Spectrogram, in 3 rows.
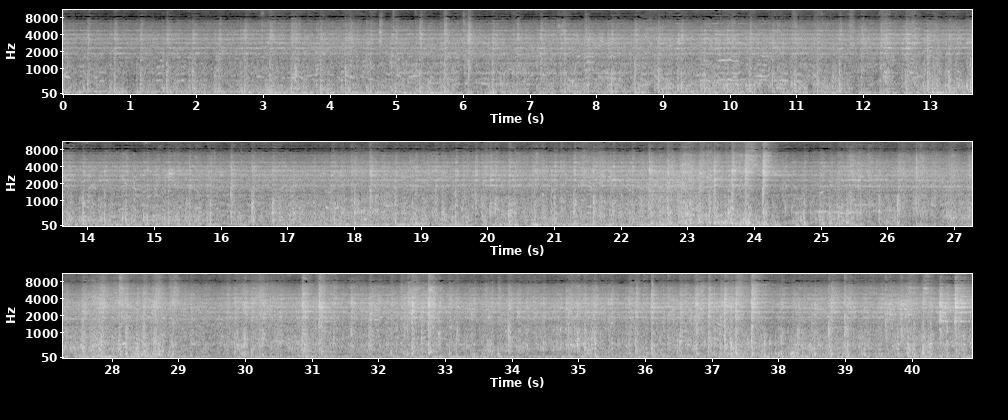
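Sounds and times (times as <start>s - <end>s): steady train rumble: 0.0s - 40.9s
train wheels clattering over joints: 0.0s - 40.9s.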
